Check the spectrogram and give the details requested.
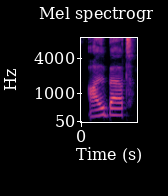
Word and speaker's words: Albert: Don't worry about the R in Albert. Just make that an R. Everyone does it and it'll sound just fine. Albert Einstein.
